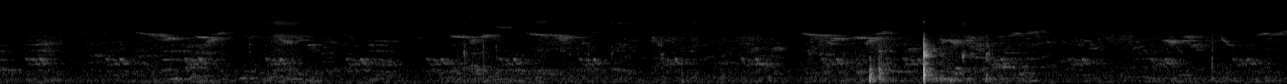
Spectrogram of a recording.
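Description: Birds chirping over and over in the background, short repeated calls throughout. Two sharp knocks come about two-thirds of the way in.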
